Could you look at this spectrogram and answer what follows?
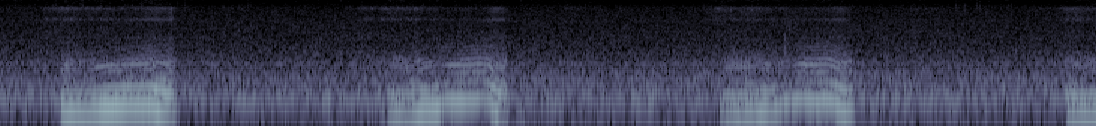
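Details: A second cat snoring.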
